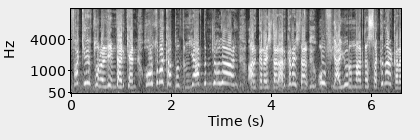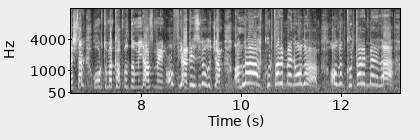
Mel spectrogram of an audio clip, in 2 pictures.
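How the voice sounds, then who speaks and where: A man's voice: extremely high pitch, animated, moderate pace, few pauses, pushed and bright, faint music behind, pitched above the performer's own voice, full character voice. Man doing a sly whiny Joker. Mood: panicked. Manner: whiny pleading, sneaky scheming. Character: scheming male Joker trickster, sly and whiny. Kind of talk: Minecraft role-play voicing.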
